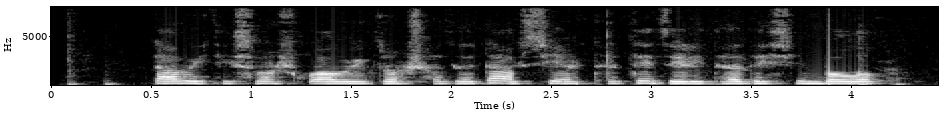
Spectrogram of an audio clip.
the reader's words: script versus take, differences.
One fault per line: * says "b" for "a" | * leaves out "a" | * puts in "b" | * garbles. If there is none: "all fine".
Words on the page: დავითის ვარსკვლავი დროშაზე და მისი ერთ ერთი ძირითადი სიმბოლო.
all fine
